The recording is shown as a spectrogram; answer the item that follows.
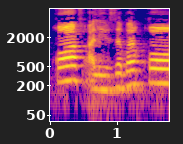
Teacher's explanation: اس کو قا نہیں پڑھیں گے, قو پڑھیں گے. ہیوی لیٹر ہے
